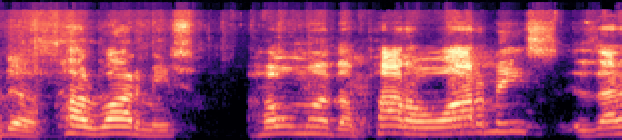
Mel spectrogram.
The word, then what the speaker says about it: Potawatomis: Home of the Potawatomis.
